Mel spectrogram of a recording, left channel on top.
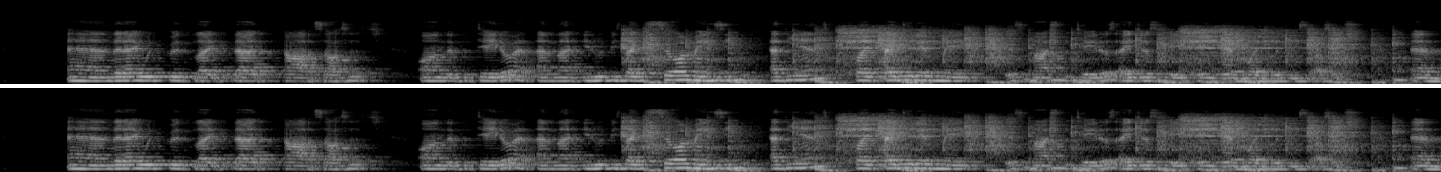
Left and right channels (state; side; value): identical; both; correlation 1.00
